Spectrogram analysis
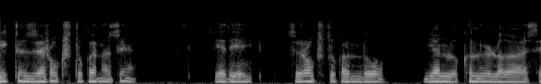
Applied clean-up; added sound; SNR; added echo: neural diffusion model UNIVERSE++.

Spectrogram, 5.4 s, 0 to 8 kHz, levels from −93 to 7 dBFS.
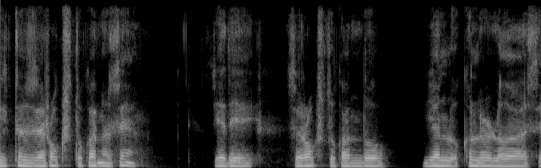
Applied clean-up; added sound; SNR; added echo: neural mask model DeepFilterNet 3.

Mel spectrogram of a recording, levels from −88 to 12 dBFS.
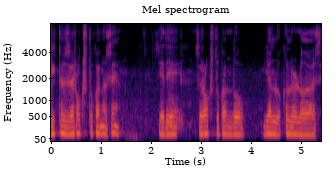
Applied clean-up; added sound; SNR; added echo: none; Brass instrument; 10 dB; none.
